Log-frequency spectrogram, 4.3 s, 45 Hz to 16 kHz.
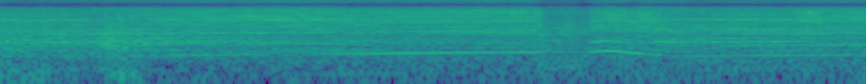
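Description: A Mustang FR500S production race car in iRacing at Snetterton drones steadily at sustained engine pitch, a tone that dips and rises briefly near the end as if shifting or braking, with no talking.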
